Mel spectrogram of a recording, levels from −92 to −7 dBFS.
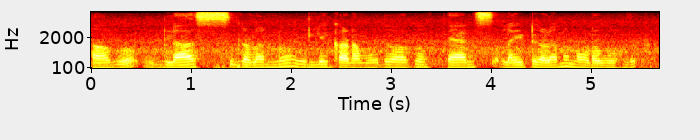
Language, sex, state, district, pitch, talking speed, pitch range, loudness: Kannada, male, Karnataka, Koppal, 130 Hz, 105 wpm, 130-140 Hz, -17 LUFS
